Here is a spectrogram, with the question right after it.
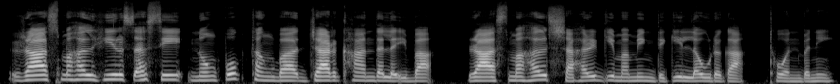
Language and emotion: Manipuri, neutral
